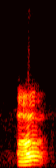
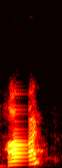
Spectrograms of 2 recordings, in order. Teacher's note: ah as in heart is a central unrounded vowel between open and half open position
